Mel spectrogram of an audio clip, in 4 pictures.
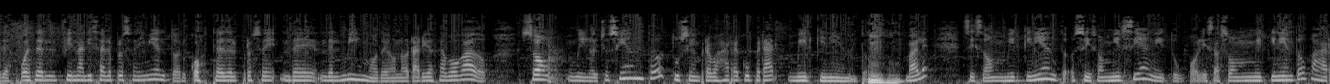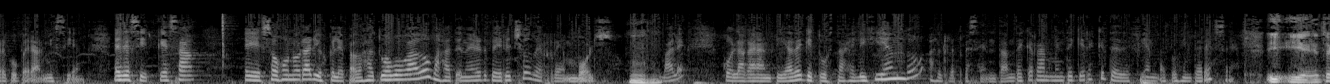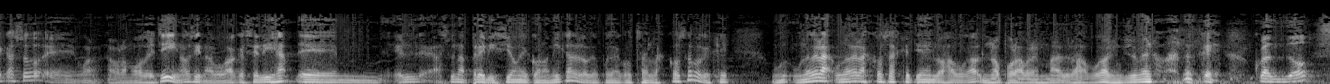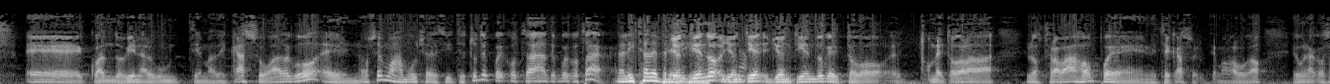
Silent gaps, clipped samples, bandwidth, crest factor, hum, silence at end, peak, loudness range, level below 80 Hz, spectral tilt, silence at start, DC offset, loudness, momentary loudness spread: none; under 0.1%; 11.5 kHz; 20 dB; none; 0 s; 0 dBFS; 13 LU; -38 dBFS; -5.5 dB/octave; 0 s; under 0.1%; -21 LUFS; 15 LU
